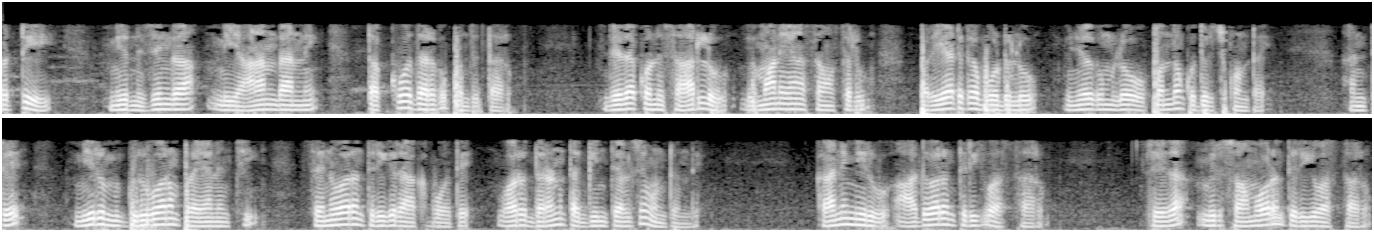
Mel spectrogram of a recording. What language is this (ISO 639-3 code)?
tel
